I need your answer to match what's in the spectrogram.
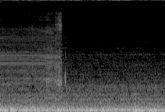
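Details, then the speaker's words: Dash temperature blend door actuator, new replacement installed: switching AC to cold gives low rumble and brief airy rush with no clicking; old one clicked as its internal gear slipped at full cold. "no noise come back to cold there no noise"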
